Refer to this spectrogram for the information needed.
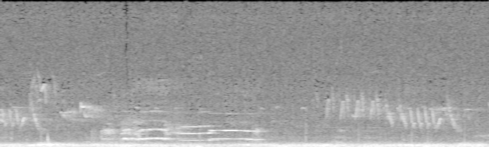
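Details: Rooster crowing in the early morning at Zgornja Kungota, Slovenia, beside a dark forest; one drawn-out crow of layered tones lasting about two seconds, fairly distant, over a steady low rumble, with small birds chirping high and thin throughout.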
